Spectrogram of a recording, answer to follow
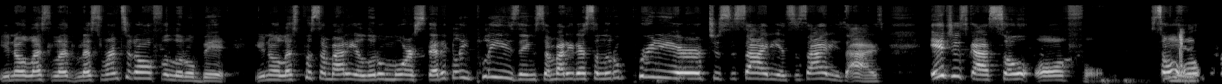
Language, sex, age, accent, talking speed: English, female, 40-59, American, 185 wpm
